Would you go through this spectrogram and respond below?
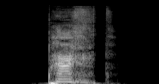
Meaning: lease
- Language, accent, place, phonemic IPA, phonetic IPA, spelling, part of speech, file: German, Germany, Berlin, /paxt/, [paχt], Pacht, noun, De-Pacht.ogg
